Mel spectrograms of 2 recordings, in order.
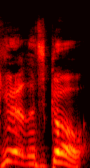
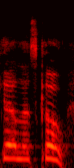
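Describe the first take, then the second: First: High, louder cocky dare; hammed-up bring-it-on challenge; mock fight-ready. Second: Much higher, softer excited yes; lightly voiced eager boy; eager kid. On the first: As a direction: play it like you're ready to brawl. Hypothetical fight acceptance. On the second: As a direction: voice a happy kid ready to play.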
